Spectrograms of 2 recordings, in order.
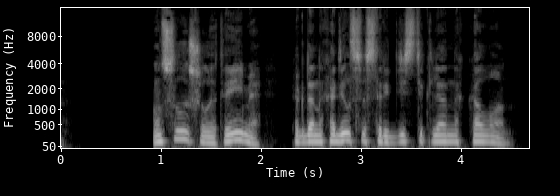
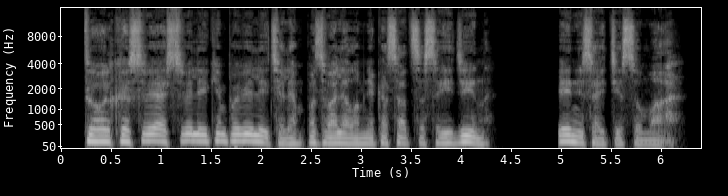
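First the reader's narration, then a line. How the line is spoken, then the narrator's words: Hoarse mutter. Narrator (Russian): хрипло пробормотал он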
